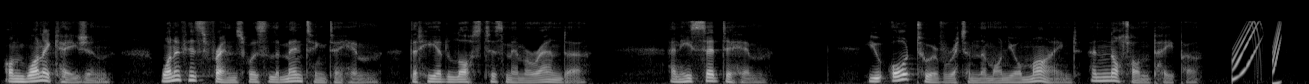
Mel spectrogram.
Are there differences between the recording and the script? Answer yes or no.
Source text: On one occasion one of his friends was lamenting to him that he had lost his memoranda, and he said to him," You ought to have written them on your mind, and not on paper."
no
